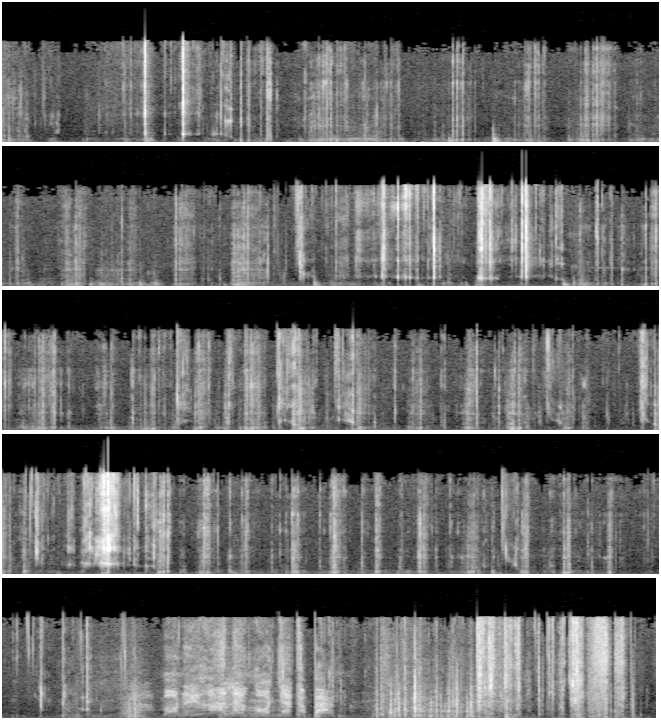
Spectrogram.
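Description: Close-miked ASMR eating of crunchy dried sweet potato chips: many small bites and chewing crunches, with one loud bite snap about two-thirds of the way through. Near the end comes a denser rustle, the plastic snack bag being handled.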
